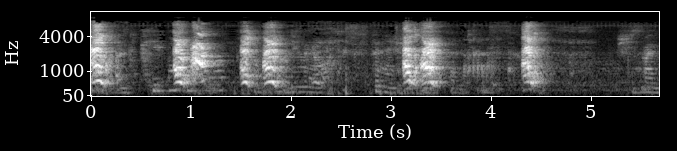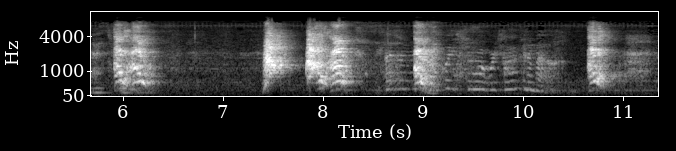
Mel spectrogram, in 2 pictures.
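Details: Two Shih Tzus playing together bark in short, bright yaps, often doubled or tripled, with brief pauses between bursts; human voices are faint in the background.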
